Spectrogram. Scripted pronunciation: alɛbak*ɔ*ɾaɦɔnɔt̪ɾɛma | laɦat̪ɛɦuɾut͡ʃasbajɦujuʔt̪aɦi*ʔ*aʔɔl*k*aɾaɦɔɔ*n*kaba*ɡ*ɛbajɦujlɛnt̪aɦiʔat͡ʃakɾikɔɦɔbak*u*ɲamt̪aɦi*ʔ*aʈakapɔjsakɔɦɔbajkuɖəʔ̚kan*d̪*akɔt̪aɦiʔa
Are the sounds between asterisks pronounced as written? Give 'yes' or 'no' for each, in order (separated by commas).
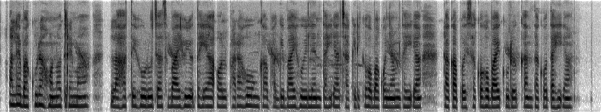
no, yes, no, no, yes, no, yes, no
